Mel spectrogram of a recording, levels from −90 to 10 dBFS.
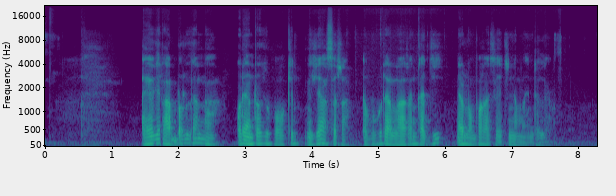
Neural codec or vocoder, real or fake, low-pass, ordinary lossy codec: codec, 44.1 kHz, 7.8 kbps, DAC; fake; none; none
